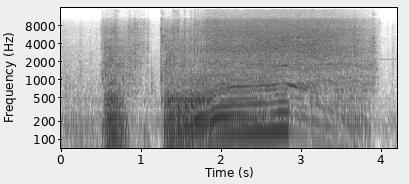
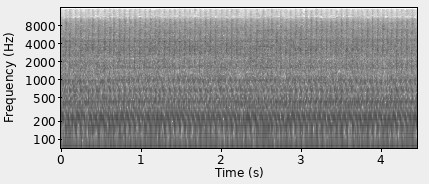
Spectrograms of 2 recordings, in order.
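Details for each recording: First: Poulan 2150 chainsaw, first start after fitting a new cylinder and piston, primed on full choke: brief pull, then it fires and revs unevenly up and down before dying; carburetor needs adjustment. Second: Poulan 2150 two-stroke chainsaw after carburetor swap, new cylinder and piston fitted, idling on first warm-up heat cycle: steady, even burble with no hunting or stumbling until switched off; healthy idle.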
